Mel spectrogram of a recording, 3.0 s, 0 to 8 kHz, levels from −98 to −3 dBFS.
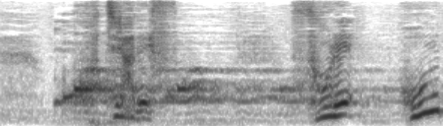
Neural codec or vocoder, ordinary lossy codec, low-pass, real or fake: codec, 16 kHz, 8 kbps, FreqCodec, larger model; none; none; fake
